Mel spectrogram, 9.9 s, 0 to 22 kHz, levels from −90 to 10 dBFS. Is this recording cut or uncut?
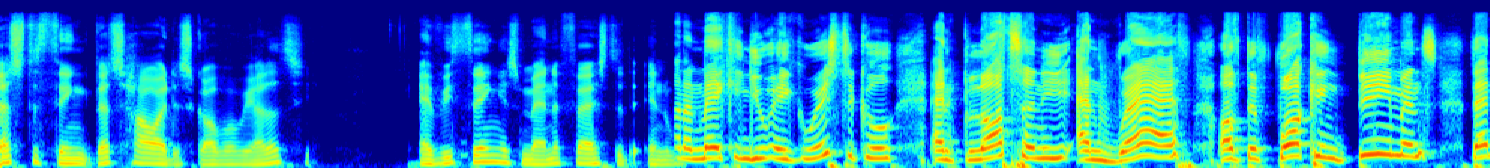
cut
